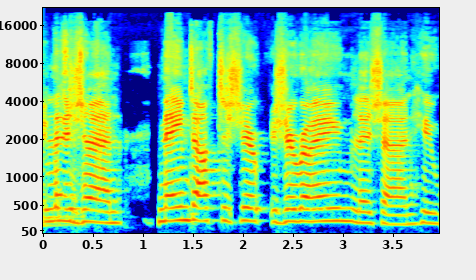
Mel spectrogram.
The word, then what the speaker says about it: Lejeune: Because it um and I've been saying it wrong for years, so it's lean. I'd be thinking Leanne named after Jerome Leanne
